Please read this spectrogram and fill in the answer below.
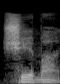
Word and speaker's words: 쉐마: 쉐마, 이게 히브리어 발음인데 이게 들으라 이런 얘기예요.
